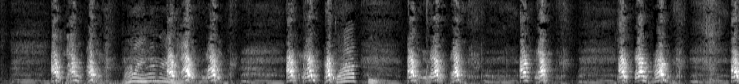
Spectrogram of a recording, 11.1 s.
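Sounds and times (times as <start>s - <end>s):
dog barking: 0.8s - 1.6s, 2.5s - 3.5s, 4.3s - 5.2s, 6.1s - 7.1s, 7.8s - 8.4s, 9.3s - 10.2s
dog grumbling: 6.1s - 11.0s.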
